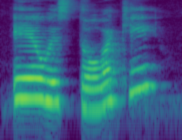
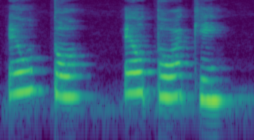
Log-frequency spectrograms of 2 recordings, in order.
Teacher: In Brazilian Portuguese, in spoken Brazilian Portuguese, we often drop the es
